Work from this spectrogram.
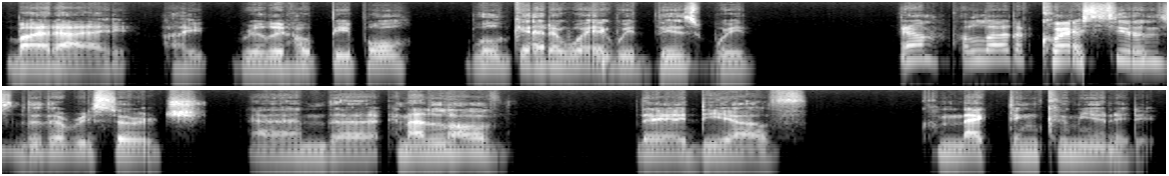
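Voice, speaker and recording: A man hosting a podcast, enthusiastic and warm in his praise as he wraps up the conversation. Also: fairly high pitch, a little slow, no echo, studio quality. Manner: enthusiastic, wrapping up with thanks. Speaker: podcast host.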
